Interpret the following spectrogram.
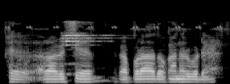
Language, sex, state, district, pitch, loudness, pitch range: Bengali, male, West Bengal, Malda, 125 Hz, -18 LUFS, 120-125 Hz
